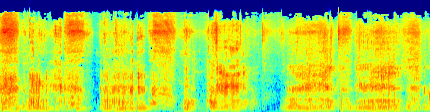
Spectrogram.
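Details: Playing with a ball, English Bulldog Enzo gives a gremlin-like monster growl: long raspy growling phrases separated by brief silences, while a person talks to him.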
